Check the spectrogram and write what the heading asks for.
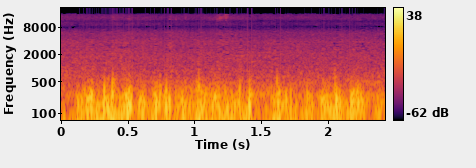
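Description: Wind gusting across the microphone: a sudden bout of irregular, low rumbling buffeting with nothing higher-pitched in it.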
